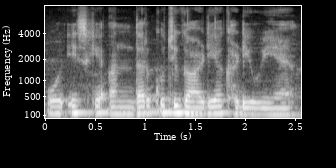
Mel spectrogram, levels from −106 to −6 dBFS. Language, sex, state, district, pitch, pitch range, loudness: Hindi, male, Uttar Pradesh, Shamli, 130 Hz, 125-145 Hz, -17 LUFS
